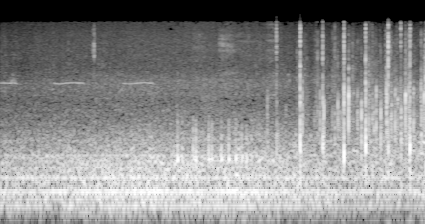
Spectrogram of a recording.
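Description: Scattered hand claps from a small golf gallery, starting about four seconds in and growing denser, over a steady low outdoor murmur; a few faint short chirps sound early on.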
